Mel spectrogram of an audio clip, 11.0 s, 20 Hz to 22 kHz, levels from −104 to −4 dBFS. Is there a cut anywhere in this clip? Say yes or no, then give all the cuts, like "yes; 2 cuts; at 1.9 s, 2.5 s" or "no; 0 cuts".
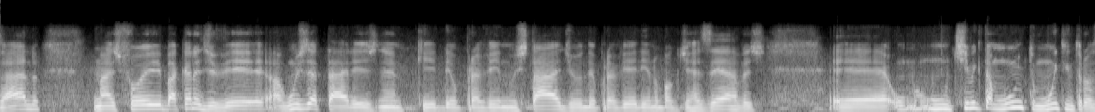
no; 0 cuts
